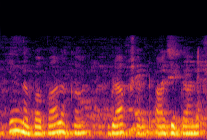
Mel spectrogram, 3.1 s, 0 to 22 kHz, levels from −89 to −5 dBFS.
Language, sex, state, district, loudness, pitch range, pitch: Kannada, female, Karnataka, Belgaum, -16 LUFS, 200-220 Hz, 210 Hz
